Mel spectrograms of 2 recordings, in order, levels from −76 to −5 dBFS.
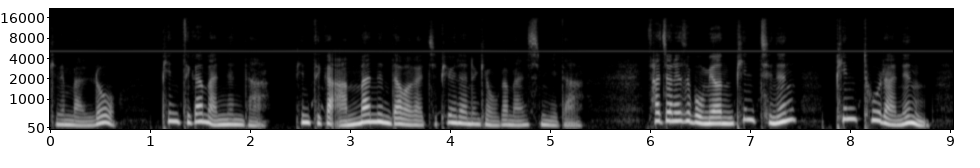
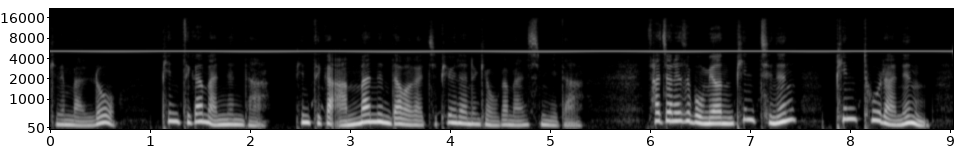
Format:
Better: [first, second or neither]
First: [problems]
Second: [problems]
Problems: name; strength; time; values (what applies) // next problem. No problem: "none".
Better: first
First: high-pitched whine; faint; throughout; 5 kHz, 30 dB below the speech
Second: high-pitched whine; loud; throughout; 5 kHz, 8 dB below the speech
